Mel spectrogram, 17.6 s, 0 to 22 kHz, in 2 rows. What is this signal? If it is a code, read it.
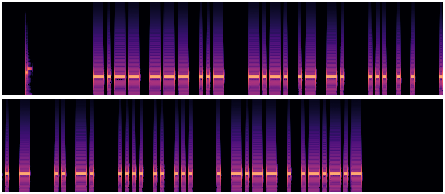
Morse code, heard as a keyed tone, about 17 wpm, 700 Hz. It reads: YOU CAN SEE IT IN HIS EYE.
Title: Sentences from Top 1000 Words - Review Part 1 - 17wpm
